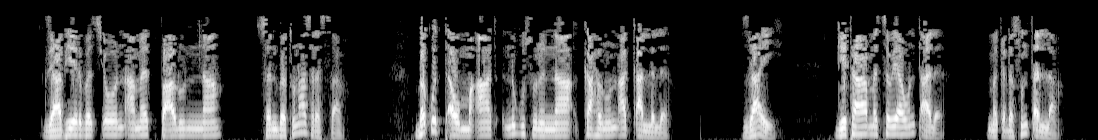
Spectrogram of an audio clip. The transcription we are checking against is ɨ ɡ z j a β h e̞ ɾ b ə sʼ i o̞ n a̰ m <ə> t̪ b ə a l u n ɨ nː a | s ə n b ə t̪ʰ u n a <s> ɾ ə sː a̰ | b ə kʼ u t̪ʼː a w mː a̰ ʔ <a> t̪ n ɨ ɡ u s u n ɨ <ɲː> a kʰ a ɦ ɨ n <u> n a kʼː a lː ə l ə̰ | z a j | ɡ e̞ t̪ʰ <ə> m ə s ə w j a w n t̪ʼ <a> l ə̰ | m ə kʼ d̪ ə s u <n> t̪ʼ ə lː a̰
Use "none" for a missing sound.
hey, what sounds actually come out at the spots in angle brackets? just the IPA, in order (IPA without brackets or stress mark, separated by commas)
ə, s, a, nː, u, a, a, n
